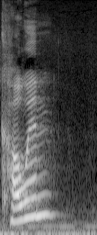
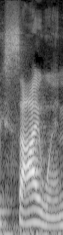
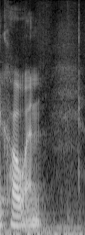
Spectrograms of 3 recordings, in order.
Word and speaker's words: Cywen: Oh man, when everyone says that on the audiobook, her name is pronounced Cohen, I think. I was saying Cywin in my head, or Kywin, I don't know. Corbin's sister, I'll say Cohen.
